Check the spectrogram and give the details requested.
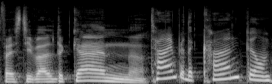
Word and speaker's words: Cannes: A lot of times we pronounce it cans. You don't say that. How do you say in French? Can. Can. That's right. And you say can because you don't pronounce the s at the end.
